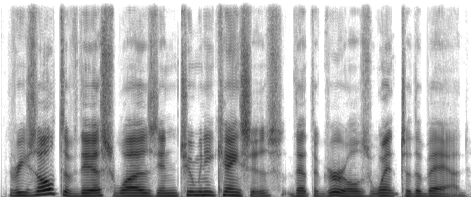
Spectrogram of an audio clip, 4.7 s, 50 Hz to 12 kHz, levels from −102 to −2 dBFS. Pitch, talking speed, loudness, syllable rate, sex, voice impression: 160 Hz, 205 wpm, -18 LUFS, 4.2 syllables/s, male, masculine, adult-like, tensed, powerful, clear, slightly fluent, slightly nasal, friendly, unique, lively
